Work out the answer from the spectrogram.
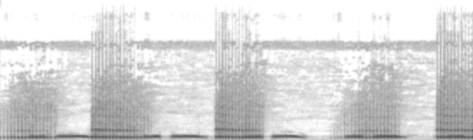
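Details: Harsh, strained cooing from an oriental turtle dove, coarse droning notes alternating with short falling slurs in a steady cycle, a faint mains hum underneath.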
